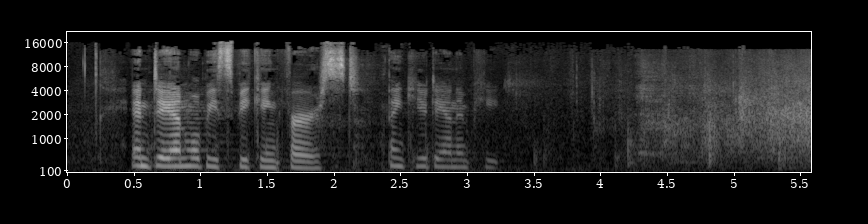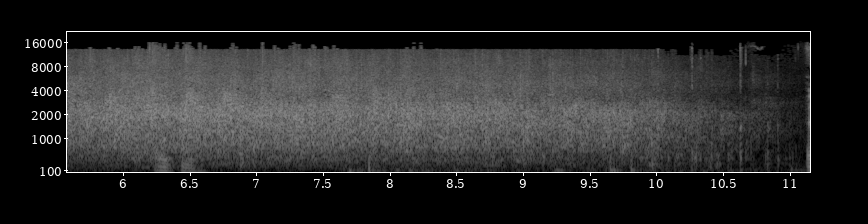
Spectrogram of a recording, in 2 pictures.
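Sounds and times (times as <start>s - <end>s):
speech: 0.5s - 3.4s, 6.2s - 6.7s
audience applause: 4.2s - 11.0s.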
